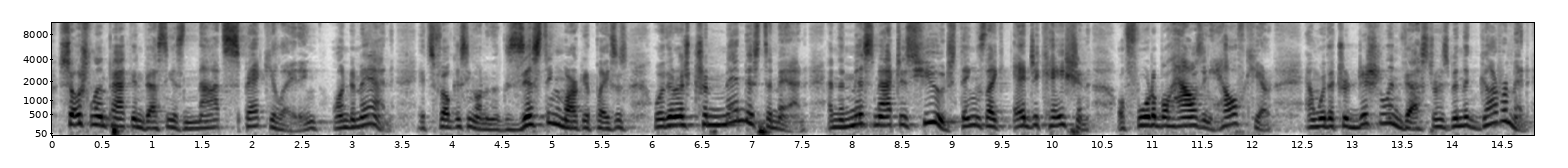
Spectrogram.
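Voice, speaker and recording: Man, keynote speaker, husky, fairly high voice, lively storyteller. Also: normal speed. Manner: animated storyteller acting out quoted dialogue. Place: conference hall.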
